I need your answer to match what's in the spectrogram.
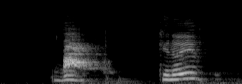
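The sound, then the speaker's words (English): A guard dog barks twice, loud, with two drawn-out, harsh barks separated by a short pause and no other sounds around them. “Salute the guard dogs.”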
